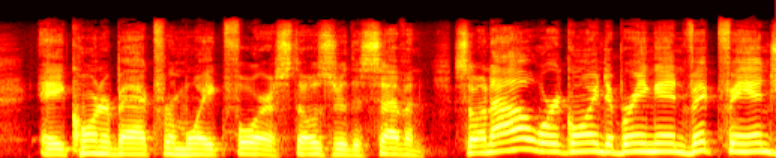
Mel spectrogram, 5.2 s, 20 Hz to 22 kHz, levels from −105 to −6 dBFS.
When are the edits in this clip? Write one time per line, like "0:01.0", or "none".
0:03.0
